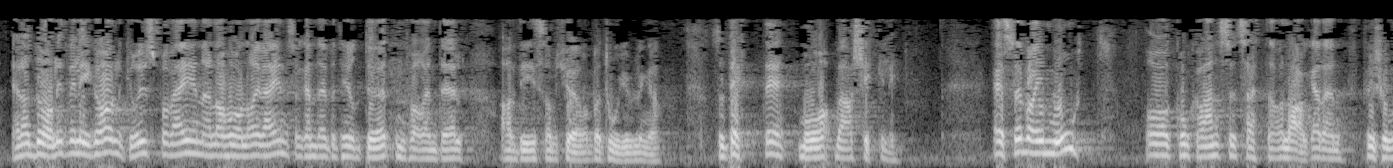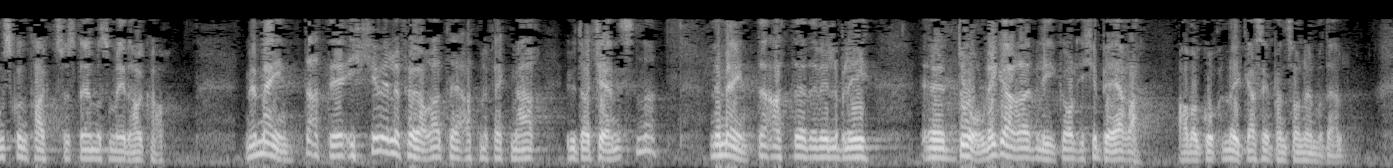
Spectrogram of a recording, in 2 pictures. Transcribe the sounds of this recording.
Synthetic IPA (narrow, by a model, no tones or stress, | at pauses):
ɛlːəɾd̪oːʁlɪt̪ʋɪliːɡəhɔlːɡɾʉːspʰɔʋæɪənɛlːəɾɦoːləʁɪʋæɪənsɔkɑnd̪ɛbət̪ʰyːʁd̪øːd̪n̩fɔɾɛɪnd̪eːlɑʋd̪ɪsɔmçøːɾəpɔt̪ʰuːjʉːlɪŋɑ̰ʁ | sɔd̪ɛt̪ːəmɔʋæːɾəʃɪkːəlɪ | ɛsʋeʋɑɾɪmuːt̪ | ɔkʰʊŋkʉɾɑnsʉːt̪sɛt̪ːəɔlɑːɡɑd̪ɛnfʉŋʃuːnskʰʊnt̪ʰʁɑkt̪sʏst̪eːməsɔmɛɪd̪ɑːɡhɑ̰ːʁ | mɛmæɪnt̪əɑt̪̚d̪ɛʔɪçːəʋɪlːəføːʁɑt̪ʰɪlɑt̪mɛfɛkːmæɪʁ | ʉːt̪ɑt̪ʰjeːnəsn̩ə | mɛmæɪnt̪əɑt̪d̪ɛʋɪlːəbliː | d̪oːʁlɪɡəʁəʋliːkɔlɪçːəbeːʁə | ʔɑ̰ʋɔɡolɛɡːɑsɛɡ̚pʰɔɛɪnsɔnæɛɪnmʊd̪ɛ̰lː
